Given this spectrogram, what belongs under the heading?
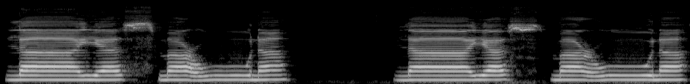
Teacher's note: یہاں سین کی سیٹی نکالیں اور عین نکالیں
